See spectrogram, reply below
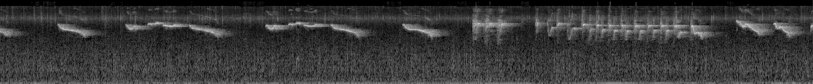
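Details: Sunbird singing for use in training a white-rumped shama: high, arched, slurred notes repeated in short phrases, then a dense, buzzy trill of very high chirps before more falling notes.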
